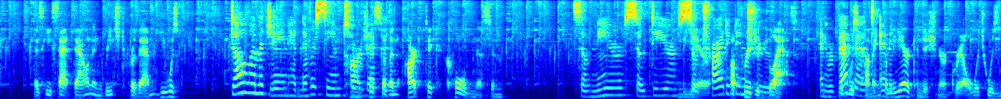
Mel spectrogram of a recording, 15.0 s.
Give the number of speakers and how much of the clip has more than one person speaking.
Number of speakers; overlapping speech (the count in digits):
2, about 24%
